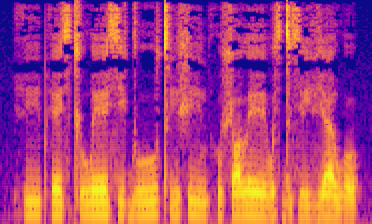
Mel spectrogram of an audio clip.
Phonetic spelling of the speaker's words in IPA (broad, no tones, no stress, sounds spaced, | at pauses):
h iː pʰ eː sʲ kʼ u w eː sʲ e ɡ uː tʼ i ʃ iː n h u ʃ ɒ l eː β o sʲ d ɒ sʲ w i vʲ æː w o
